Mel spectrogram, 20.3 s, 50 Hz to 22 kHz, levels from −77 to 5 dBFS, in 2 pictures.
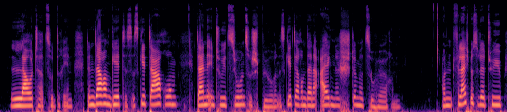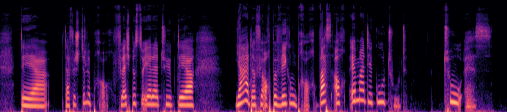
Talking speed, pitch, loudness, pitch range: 155 wpm, 245 Hz, -17 LUFS, 215-260 Hz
